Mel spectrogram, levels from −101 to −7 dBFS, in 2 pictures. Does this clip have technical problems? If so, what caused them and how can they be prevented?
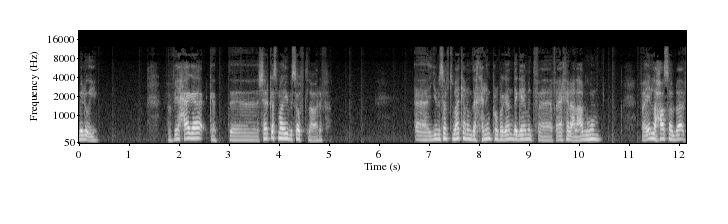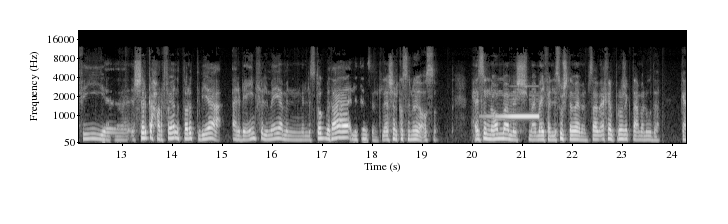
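Yes. From 12.66 to 12.92 s and from 17.61 to 18.03 s, the speech is pulled down, by about 10 dB in the first dip and about 15 dB in the second. This is likely speech suppressed in double talk: an echo canceller unable to tell its own talker from loudspeaker echo while both sides spoke, so it attenuated everything. Better double-talk detection, or a headset that removes the echo path, prevents this.

From 20.13 to 21.37 s, a loudspeaker feedback squeal occurs: the microphone picked up its own loudspeaker, and at 960 Hz the loop gain went above one. That tone swells over roughly 0.7 s to about 5 dB above the speech. Lowering loudspeaker gain, moving the microphone away from the speaker, or adding a feedback suppressor prevents it.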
